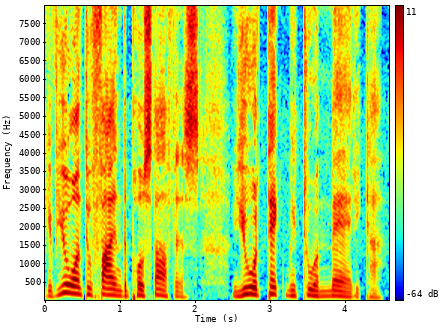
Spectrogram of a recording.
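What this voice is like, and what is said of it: Unidentified put-on foreign accent. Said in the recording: “I don't know what that accent is. It is probably offensive, and I apologize.”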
